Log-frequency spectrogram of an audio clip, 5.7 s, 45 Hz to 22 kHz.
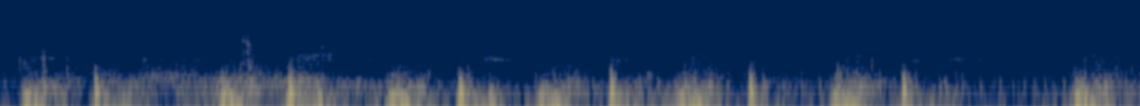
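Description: Regular low heartbeats, about 75 a minute, with faint background rustle.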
